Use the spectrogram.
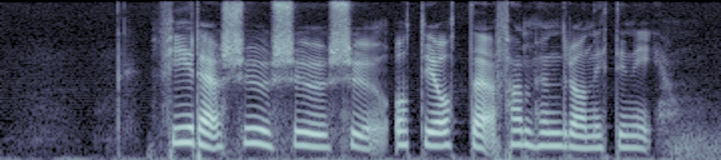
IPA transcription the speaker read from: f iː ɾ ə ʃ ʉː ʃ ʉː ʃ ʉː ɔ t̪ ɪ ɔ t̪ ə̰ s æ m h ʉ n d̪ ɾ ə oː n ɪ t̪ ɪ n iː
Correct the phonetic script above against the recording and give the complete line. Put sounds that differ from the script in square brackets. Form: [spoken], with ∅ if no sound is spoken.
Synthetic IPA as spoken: f iː ɾ ə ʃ ʉː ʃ ʉː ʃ ʉː ɔ t̪ ɪ ɔ t̪ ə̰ [f] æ m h ʉ n d̪ ɾ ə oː n ɪ t̪ ɪ n iː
